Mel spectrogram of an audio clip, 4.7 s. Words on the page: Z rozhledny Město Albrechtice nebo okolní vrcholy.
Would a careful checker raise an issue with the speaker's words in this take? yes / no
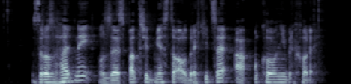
yes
